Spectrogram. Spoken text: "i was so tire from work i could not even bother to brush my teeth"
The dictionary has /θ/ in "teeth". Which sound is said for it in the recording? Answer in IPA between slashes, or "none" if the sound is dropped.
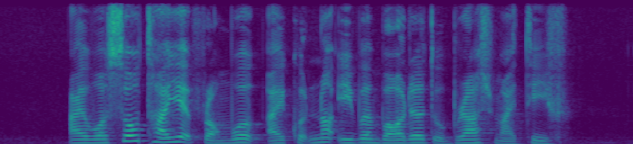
/f/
